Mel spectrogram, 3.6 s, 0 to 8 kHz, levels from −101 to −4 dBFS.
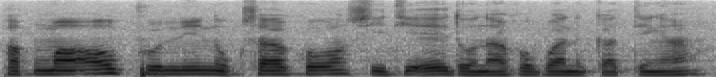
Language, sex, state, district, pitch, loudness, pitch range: Garo, male, Meghalaya, West Garo Hills, 125 Hz, -16 LUFS, 115-135 Hz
